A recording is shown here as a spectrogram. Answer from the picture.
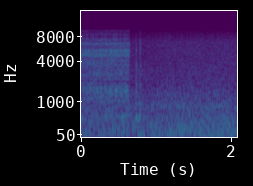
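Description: A camcorder's zoom motor whirring as the lens zooms out, then stopping abruptly with a click under a second in. A low steady hum continues underneath.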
